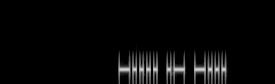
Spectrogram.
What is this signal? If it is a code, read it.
Morse code, heard as a keyed tone, about 34 wpm, 700 Hz. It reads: 6AB
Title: All Cut Numbers - 3-Digit 35wpm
